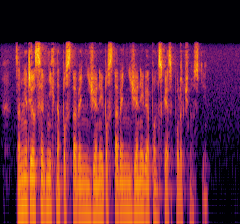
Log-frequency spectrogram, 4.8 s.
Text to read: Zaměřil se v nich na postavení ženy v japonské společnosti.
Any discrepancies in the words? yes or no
yes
